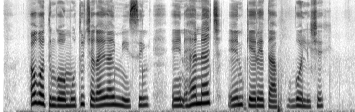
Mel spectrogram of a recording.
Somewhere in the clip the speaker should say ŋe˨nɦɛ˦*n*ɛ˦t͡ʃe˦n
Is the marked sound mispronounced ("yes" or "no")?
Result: no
